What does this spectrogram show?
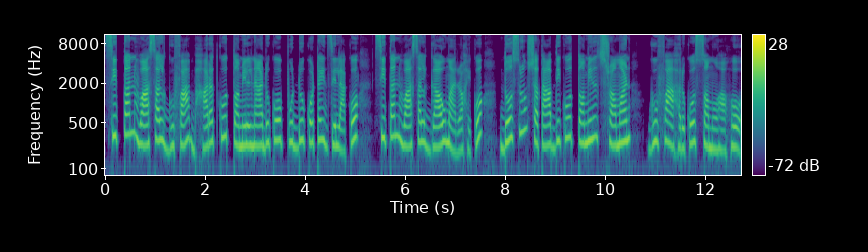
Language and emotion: Nepali, neutral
